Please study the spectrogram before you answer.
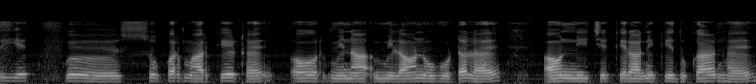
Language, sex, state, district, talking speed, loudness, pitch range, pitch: Hindi, male, Jharkhand, Sahebganj, 110 wpm, -31 LUFS, 135-145 Hz, 140 Hz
